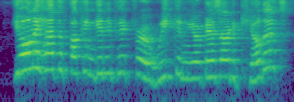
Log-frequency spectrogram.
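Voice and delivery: fast, high-pitched disbelief; incredulous outburst. Retold or imitated. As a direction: blurt it out in acted shock. Acted incredulous reply to the mother.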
